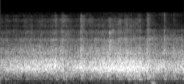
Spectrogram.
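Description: Train running, recorded standing between carriages where metal plates bang together above the points: a steady, loud, dense roar of rolling and rattling that holds throughout, with faint clicks inside it.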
